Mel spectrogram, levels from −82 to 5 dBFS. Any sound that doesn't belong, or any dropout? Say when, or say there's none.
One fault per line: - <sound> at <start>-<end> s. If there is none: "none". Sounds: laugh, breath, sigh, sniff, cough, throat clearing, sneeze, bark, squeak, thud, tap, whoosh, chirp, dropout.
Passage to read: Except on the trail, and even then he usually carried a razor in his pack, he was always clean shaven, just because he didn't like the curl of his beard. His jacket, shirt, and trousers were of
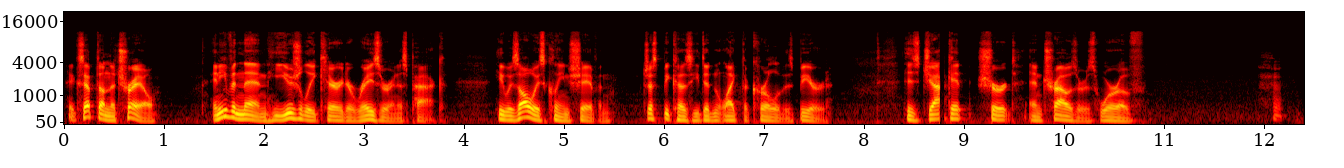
- dropout at 8.8-8.8 s
- laugh at 11.9-12.3 s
